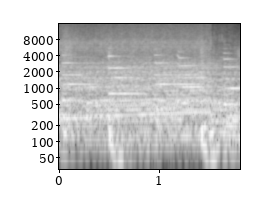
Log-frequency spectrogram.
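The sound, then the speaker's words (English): A steady, droning engine rumble as engines run up to the station, with a constant humming tone over a broad roar of noise and no voices. “And about 30 minutes later, you guys hear the sounds of engines running up to the station.”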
